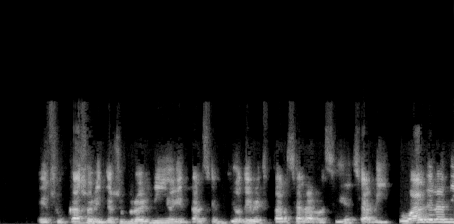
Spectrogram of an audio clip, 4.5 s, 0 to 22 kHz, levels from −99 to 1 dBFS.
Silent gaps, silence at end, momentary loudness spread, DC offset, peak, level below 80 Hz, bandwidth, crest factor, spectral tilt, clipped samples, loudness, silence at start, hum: none; 0 s; 10 LU; under 0.1%; -6 dBFS; -72 dBFS; 11 kHz; 16 dB; -5.5 dB/octave; under 0.1%; -22 LUFS; 0.4 s; none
